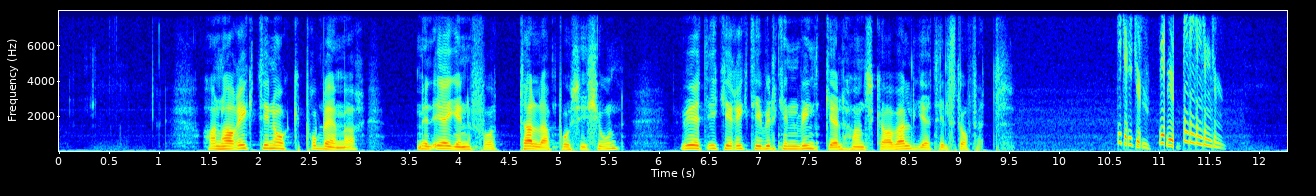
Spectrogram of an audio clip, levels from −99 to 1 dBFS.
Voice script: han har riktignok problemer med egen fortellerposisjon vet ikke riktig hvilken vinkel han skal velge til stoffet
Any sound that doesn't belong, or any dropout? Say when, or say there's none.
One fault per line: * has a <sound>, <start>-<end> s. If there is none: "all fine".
* has a chirp, 10.6-11.7 s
